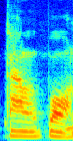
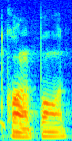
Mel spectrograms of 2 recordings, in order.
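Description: First: "kalpo" said "kahl-paw", first vowel open ah; "kalpo" with ah before the l. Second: "kolpo" said "kawl-paw", first vowel rounded o; "kolpo" with o before the l; wrong O vowel. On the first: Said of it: "penultimate syllable with al doesn't follow". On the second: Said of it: "not kolpo". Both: Shown as a demonstration.

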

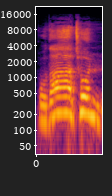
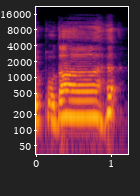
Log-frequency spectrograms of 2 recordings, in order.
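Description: First: قضاة said loudly as "qudaatun"; final t sounded. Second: قضاه drawn out to a final h; ta pronounced as ha. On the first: Teacher showing the full form, قضاة with sounded t. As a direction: punch out قضاة with t and "un" ending. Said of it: "ولكن يمكن أن أنطقها هاء". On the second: Teacher showing the pause form, قضاه ending in h. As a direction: say قضاه slowly, ending "aah". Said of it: "يمكن أن أنطقها هاء". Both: Shown as a demonstration.

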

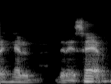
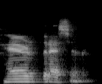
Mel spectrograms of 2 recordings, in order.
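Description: First: "hairdresser" misread as her-dre-SER; wrong final stress. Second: "Hairdresser" as HAIR-dress-er, ending unstressed; correct early stress. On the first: Teacher shows students the mistake, "hairdresser" stressed on the last syllable. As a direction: say "hairdresser" Spanish-style, stress thrown onto final SER. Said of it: "No va a ser". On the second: Teacher corrects students' accent, "Hairdresser" stressed away from the ending. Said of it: "miren los acentos". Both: Shown as a demonstration.

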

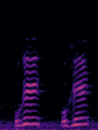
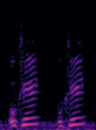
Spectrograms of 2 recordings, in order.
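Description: Both takes have the same delivery.

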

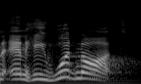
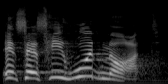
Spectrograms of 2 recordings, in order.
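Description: First: "would" leaned on, slowed; slow and weighty on "would"; stress on would. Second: "would" stressed, slow, higher; "would not" said slow, higher and pointed. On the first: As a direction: land hard on "would not". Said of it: "Now listen". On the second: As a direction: press "would" slowly against "could". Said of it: "It doesn't say he could not". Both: Shown as a demonstration.

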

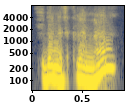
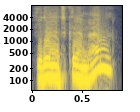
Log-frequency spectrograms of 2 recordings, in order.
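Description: No difference in how they are said.

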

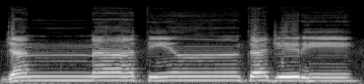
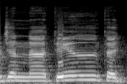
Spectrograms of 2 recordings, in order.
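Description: First: جنات تجري chanted slowly with a full kasra; sung, correct recitation. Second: جنات تج with the final "i" cut short into the hum; clipped kasra. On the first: Teacher models the right way, slow chanted جنات تجري with full kasra. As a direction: complete the "i" of جنات, then hold the hum. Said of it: "انتبهوا أحبتي في الله للصح". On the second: Teacher shows students the error, جنات with snatched kasra. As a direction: rush the kasra of جنات straight into the nasal n. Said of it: "هذا اختلاس للكسرة". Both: Shown as a demonstration.

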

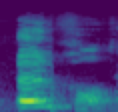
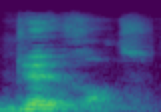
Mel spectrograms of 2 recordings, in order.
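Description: First: "een" hit hard as the indefinite article before "God"; stress on EEN. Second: "de" drawn out as a full word before "God"; stress on DE. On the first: Preacher dismissing talk of just any god, emphatic "een". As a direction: punch "een" in "een God", louder than the words around it. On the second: Preacher stressing to listeners that it is the one God, emphatic "de". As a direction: lean on "de" in "de God", set apart from "God". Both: Shown as a demonstration. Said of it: "dat zo even te benadrukken".

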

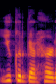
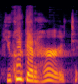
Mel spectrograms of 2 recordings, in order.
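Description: First: Said in the usual way. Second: Louder, mock snap of warning; snapping. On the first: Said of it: "then tells you that". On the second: Creepy girl warning her playmate off, snapping. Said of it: "she just snaps at her".

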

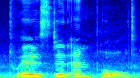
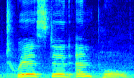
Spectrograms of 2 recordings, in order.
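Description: The two takes are said the same way.

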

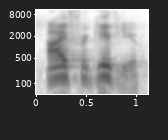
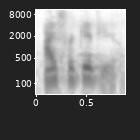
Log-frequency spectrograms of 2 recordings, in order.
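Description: First: Tender reassurance to a dying man; gentle forgiveness. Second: Much softer "I forgive you", fading almost to nothing; whispered-soft forgiveness fading out; softer still. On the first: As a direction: say "I forgive you" gently, stressing "I". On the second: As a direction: let "I forgive you" trail away to a near hush. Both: Acted. Pastor embraces dying man.

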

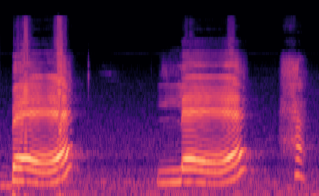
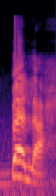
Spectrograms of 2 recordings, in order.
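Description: First: با، لا، ح loud and separate, long "baa, laa", short "ha"; teacher loudly spelling با، لا، ح, stretched then short. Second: Said in the usual way. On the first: Shown as a demonstration. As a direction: sound it out syllable by syllable with clear gaps. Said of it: "تعالوا نتهجى كده مع بعض". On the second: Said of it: "في كلمة بلح".

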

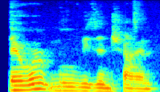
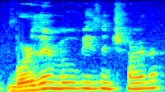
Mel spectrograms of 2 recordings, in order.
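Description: First: Said in the usual way. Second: "Were there movies in China?" asked with the pitch higher and a rising end; corrected into a rising question; questioning rise. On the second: Real, not acted. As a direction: turn it into a real question, lifting "China".

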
